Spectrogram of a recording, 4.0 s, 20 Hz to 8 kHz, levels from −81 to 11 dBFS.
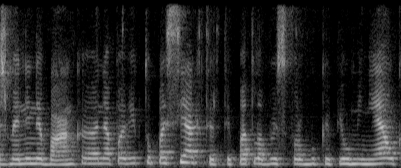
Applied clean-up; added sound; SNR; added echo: none; none; none; none.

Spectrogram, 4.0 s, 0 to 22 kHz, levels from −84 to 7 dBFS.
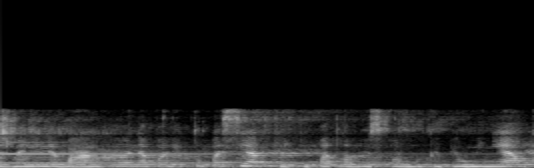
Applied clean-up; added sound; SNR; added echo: none; Musical instrument; 15 dB; reverberation time 1.9 s.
